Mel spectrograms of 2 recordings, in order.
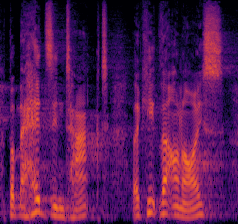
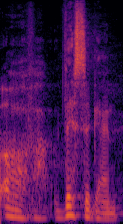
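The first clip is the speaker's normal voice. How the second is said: weary; 8 semitones lower, 5 dB quieter than usual. Acted. Acting weariness of getting older.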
